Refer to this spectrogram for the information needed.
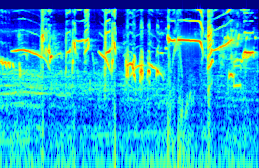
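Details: Fighting-style song of an Oriental magpie-robin, a provoking lure song: loud bursts of clear descending whistles, quick upward sweeps and harsh clicks, delivered in rapid, uneven phrases with brief gaps.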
